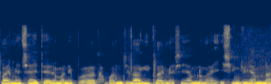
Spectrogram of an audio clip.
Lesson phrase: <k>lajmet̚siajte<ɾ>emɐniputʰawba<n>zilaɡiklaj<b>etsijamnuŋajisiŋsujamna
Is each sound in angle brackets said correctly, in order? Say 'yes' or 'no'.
yes, yes, yes, no

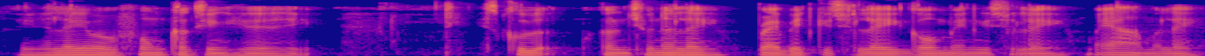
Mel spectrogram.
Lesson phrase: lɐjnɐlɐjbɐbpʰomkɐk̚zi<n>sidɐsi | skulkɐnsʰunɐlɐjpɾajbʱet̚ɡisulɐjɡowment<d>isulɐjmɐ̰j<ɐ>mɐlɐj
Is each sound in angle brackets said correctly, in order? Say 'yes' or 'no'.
no, no, no

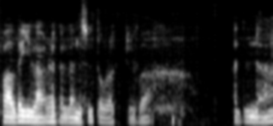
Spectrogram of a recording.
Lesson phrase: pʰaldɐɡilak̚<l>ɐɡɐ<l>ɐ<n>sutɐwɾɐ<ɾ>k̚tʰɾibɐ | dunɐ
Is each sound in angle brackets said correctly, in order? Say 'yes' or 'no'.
no, yes, yes, no

